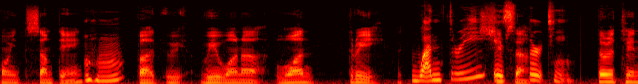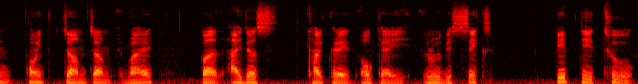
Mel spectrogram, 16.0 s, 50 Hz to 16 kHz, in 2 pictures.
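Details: Aphasia in an adult man after a stroke almost 2 years ago; he struggles to produce words and numbers and says wrong numbers despite correct calculations while trying to state an amount of money.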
